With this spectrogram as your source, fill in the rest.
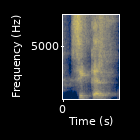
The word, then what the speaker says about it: sickle: We can call it as sickle. Understand? Sickle actually. So we should not even pronounce E.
